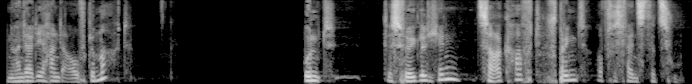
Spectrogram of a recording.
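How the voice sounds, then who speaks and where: A man tells a story to children in church. He is animated and keeps checking in with his young listeners. His voice sits fairly high but mellow, with a long reverb trailing off the church walls. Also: measured pace.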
